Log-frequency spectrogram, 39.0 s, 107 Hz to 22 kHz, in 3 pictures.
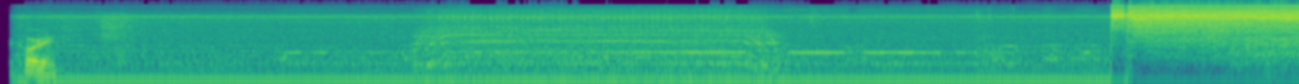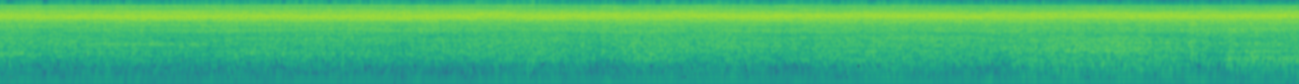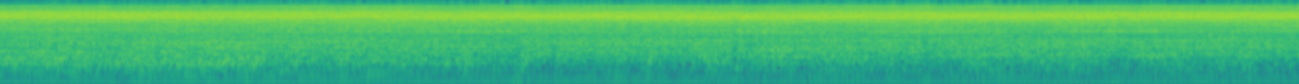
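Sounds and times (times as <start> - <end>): machine hum with whining: 0.2 - 38.9
plasma torch hissing: 11.1 - 38.9.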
